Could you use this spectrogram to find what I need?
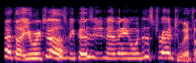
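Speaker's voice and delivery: very high, strained comic voice; high-pitched acted exasperation; hammed-up indignant outburst. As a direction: squeal the accusation in mock outrage. Acted blurting at him.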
